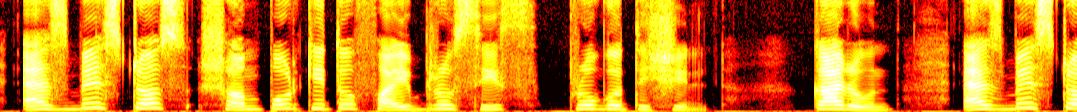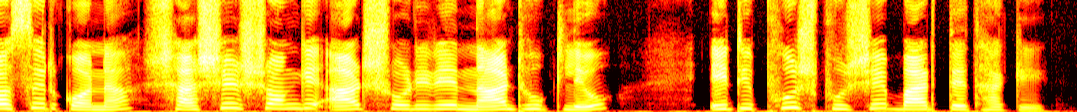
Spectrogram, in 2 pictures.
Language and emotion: Bengali, neutral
